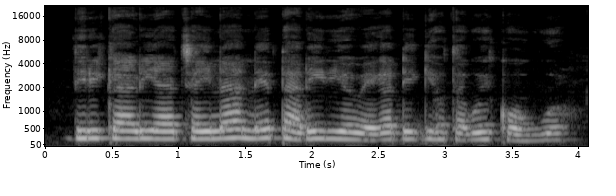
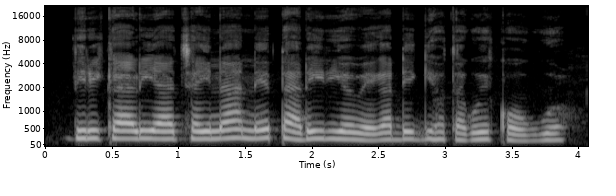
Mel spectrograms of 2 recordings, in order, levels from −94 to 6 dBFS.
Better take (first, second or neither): second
